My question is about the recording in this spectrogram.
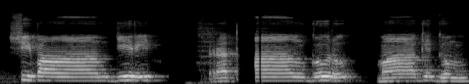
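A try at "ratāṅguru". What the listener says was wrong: Ratanguru, ru down. Ratanguru.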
